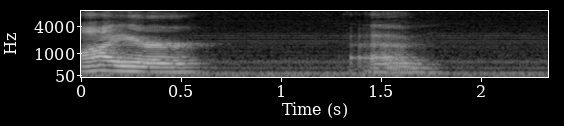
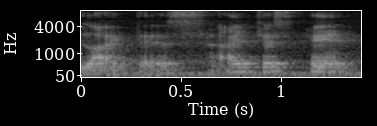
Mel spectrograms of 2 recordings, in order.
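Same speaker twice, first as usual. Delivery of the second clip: whispered; 10 dB quieter than usual. Real, not acted. Upset over son's attitude.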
